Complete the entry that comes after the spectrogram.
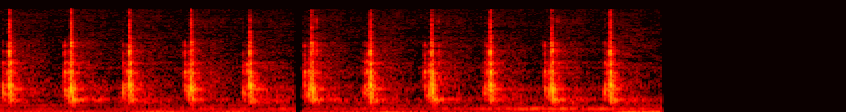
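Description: Clock-style ticking sound effect for an answer countdown timer, even ticks about three a second, which stops a little over three seconds in.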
